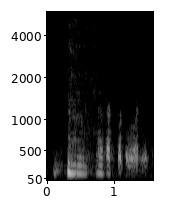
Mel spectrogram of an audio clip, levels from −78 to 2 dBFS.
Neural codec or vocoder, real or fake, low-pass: vocoder, 22.05 kHz, 80 mel bands, HiFi-GAN; fake; 5.4 kHz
